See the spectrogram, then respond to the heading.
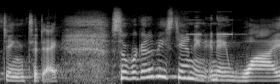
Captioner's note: timer beeps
